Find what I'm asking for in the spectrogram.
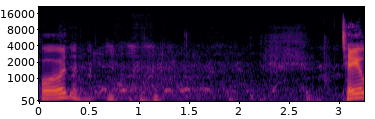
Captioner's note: audience laughing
